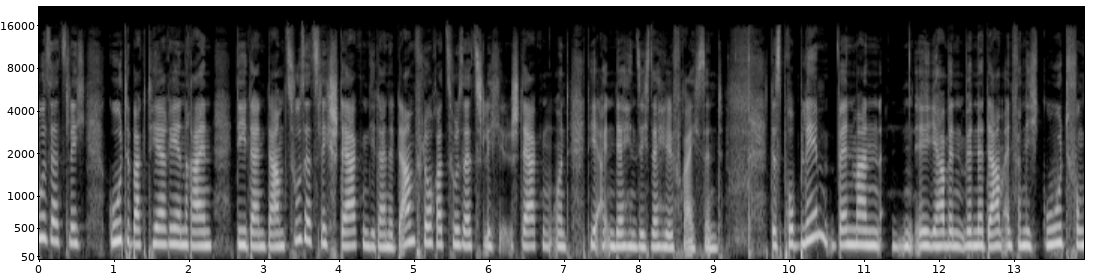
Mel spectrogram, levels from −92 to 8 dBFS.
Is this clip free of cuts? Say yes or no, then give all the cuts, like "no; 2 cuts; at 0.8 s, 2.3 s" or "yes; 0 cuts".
no; 3 cuts; at 7.5 s, 8.1 s, 11.3 s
